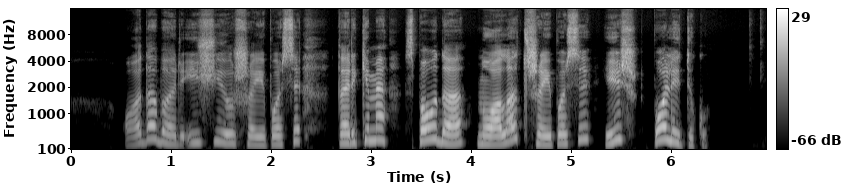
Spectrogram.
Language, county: Lithuanian, Kaunas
